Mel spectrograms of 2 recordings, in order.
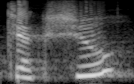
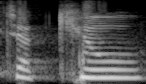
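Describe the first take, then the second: First: The cluster is said the Hindi way. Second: The cluster is said the Odia way. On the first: "Hindi रे कौन हबो" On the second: "Odia रे"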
